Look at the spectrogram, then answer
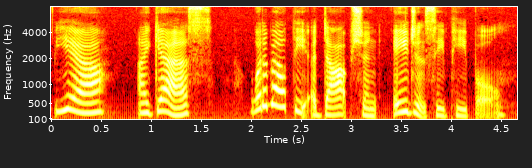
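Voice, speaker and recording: A practical young woman who gives her friend frank advice in a radio drama. Her intonation swings in a lively way, and the sound is very dry. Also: high-pitched, unhurried, dry recording. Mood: doubtful, probing. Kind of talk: radio drama acting for English learners.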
